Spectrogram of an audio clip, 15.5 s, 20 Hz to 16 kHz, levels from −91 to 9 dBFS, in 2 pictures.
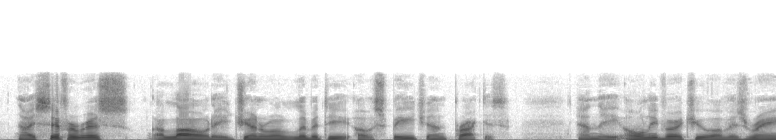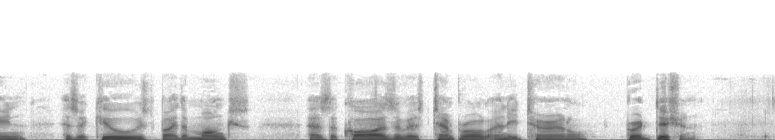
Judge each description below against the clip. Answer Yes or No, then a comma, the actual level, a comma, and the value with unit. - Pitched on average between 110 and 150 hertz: Yes, low, 135 Hz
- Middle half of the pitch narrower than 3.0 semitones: No, average, 3.6 semitones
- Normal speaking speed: No, slow, 115 wpm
